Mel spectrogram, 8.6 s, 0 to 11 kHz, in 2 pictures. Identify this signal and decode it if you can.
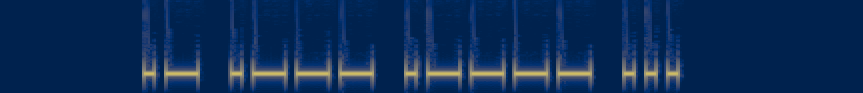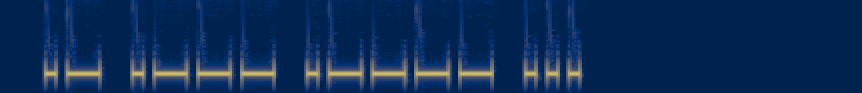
Morse code, heard as a keyed tone, about 22 wpm, 700 Hz. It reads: AJ1S AJ1S
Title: USA Call Signs - 4 Characters - Repeated 2x - 22wpm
